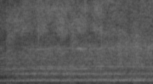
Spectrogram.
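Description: Handheld hair dryer blowing hot air on very low speed with no diffuser attached, a steady airy hiss, drying the hair's roots completely.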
